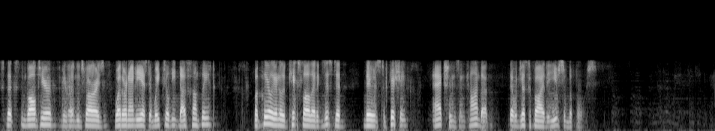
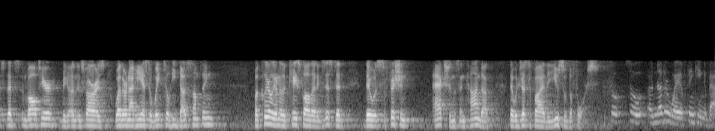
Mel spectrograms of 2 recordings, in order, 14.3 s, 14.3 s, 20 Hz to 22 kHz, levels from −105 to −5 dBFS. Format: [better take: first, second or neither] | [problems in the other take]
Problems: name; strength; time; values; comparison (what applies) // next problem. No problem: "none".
second | noise reduction (neural separator model SepFormer WHAMR!)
